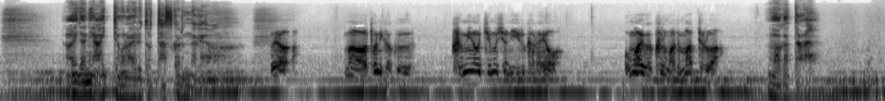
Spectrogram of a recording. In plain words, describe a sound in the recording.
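A young man speaks calmly on a phone, close by.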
